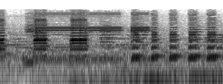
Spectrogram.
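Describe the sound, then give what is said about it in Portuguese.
Car horns honk in Friday traffic, with many bright, overlapping toots coming in short bursts, some clipped and some held, over a low rumble of vehicles. “Sabe por que tantas buzinas? Porque ela tá passando, é por isso.”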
